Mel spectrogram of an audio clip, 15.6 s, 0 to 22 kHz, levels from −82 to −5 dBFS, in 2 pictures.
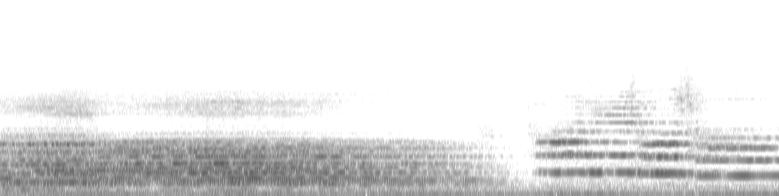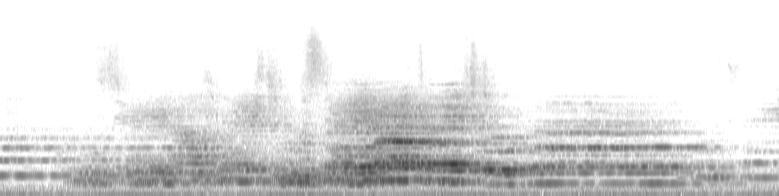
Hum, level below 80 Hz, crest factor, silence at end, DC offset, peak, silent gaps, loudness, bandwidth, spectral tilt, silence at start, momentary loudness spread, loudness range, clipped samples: none; -56 dBFS; 20 dB; 0 s; under 0.1%; -20 dBFS; none; -40 LUFS; 13.5 kHz; -6.5 dB/octave; 0 s; 17 LU; 11 LU; under 0.1%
